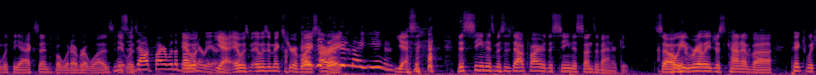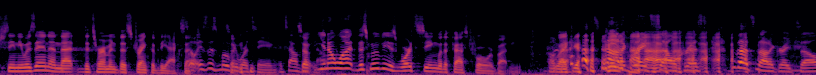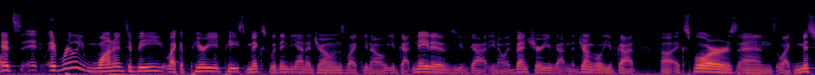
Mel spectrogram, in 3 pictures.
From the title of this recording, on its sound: ATC Fest Live From Phoenix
